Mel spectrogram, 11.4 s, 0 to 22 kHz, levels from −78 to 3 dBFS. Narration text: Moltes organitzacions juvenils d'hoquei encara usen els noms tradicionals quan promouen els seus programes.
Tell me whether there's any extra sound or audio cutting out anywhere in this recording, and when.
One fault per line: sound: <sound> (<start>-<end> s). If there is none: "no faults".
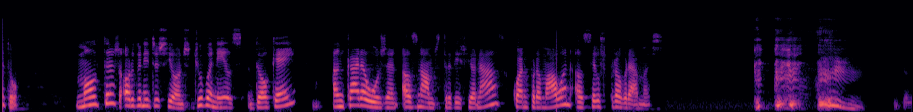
sound: throat clearing (9.4-10.8 s)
